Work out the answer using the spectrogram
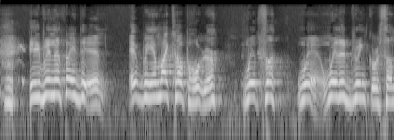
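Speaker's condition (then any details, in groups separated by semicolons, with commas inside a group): Cerebral palsy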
